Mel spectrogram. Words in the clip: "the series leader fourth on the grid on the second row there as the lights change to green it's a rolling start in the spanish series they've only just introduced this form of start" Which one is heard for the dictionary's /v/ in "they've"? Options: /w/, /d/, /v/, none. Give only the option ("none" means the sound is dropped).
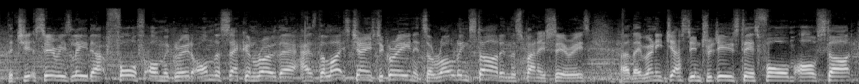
/v/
